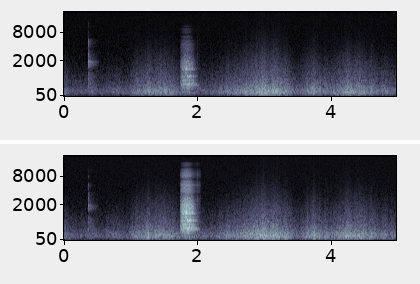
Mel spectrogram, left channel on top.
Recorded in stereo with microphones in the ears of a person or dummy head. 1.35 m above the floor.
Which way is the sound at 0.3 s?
25° left (ahead or behind).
